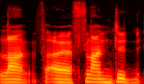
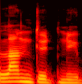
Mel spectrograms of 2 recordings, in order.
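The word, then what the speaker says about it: Llandudno: Oh, he's talking about Flandudnu. It's actually, isn't it pronounced Flandudnu? It looks like Landudnu, but it's Flandudnu, isn't it? Am I right?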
